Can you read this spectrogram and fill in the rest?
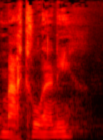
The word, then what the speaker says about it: McElhenney: And Rob McElhenney. – Say his name again. – I have an issue with this. It's Rob McElhenney.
